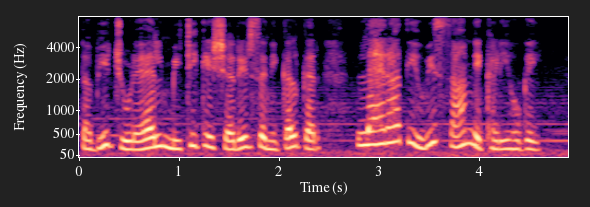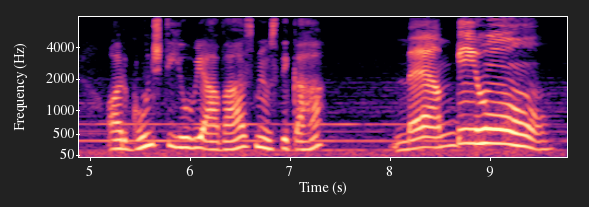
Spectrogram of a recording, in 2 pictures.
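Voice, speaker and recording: A woman storyteller giving an expressive, dramatic scripted narration of a children's story. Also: medium pitch, measured pace, faint music behind.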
